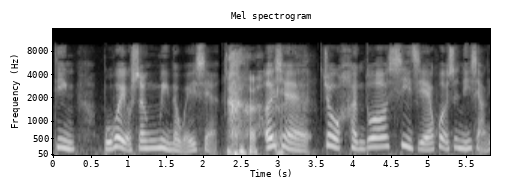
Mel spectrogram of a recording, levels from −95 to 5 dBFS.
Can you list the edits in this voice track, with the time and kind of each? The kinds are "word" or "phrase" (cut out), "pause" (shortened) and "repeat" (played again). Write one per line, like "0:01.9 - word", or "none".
0:03.5 - pause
